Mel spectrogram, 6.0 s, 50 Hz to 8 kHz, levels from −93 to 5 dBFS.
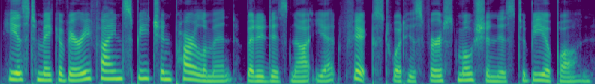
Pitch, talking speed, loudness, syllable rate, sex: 200 Hz, 240 wpm, -18 LUFS, 5.2 syllables/s, female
